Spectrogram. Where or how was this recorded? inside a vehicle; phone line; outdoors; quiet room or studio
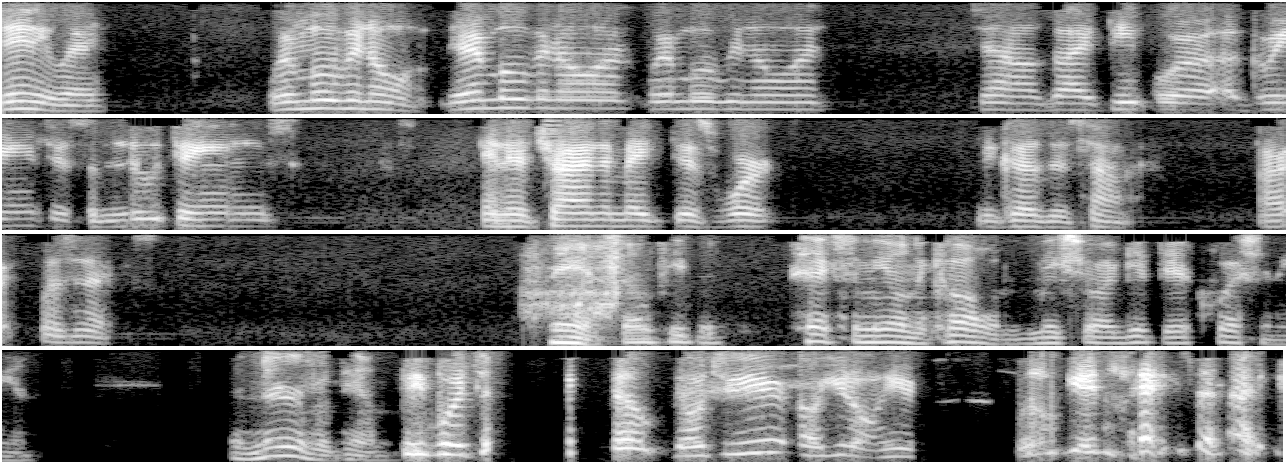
phone line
